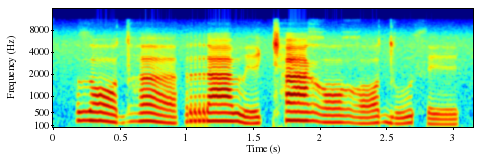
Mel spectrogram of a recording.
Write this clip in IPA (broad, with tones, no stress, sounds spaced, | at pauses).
ð ɔ˥˩ dʱ ɐ˥˩ | r a˥ β ɪ˩˥ cʰ a˥ ɣ ɔ˧ ɣ ɔ˩˥ d u˩˥ θ ɪ˩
